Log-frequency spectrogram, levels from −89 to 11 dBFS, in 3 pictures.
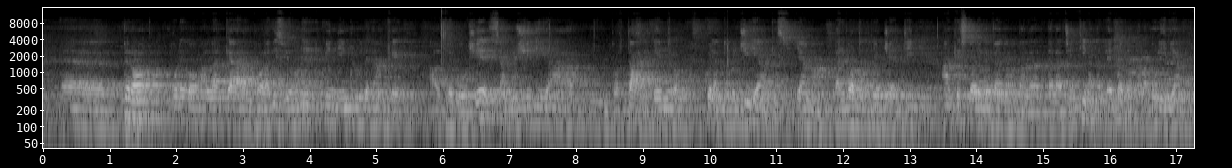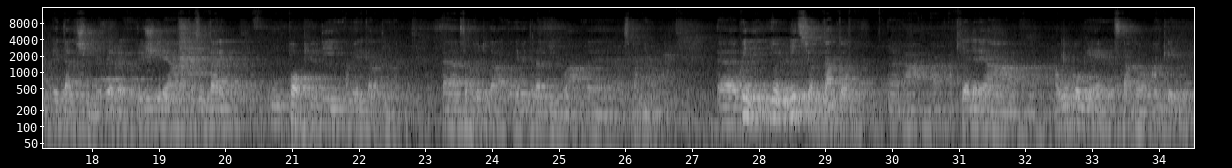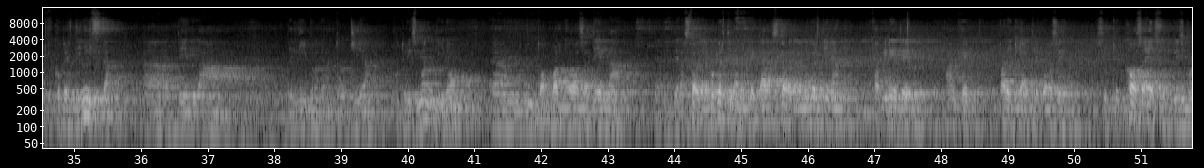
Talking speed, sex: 125 wpm, male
